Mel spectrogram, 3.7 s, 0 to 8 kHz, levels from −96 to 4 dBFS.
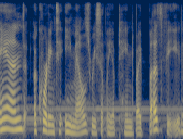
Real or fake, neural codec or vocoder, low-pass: fake; autoencoder, 48 kHz, 128 numbers a frame, DAC-VAE, trained on Japanese speech; 7.2 kHz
